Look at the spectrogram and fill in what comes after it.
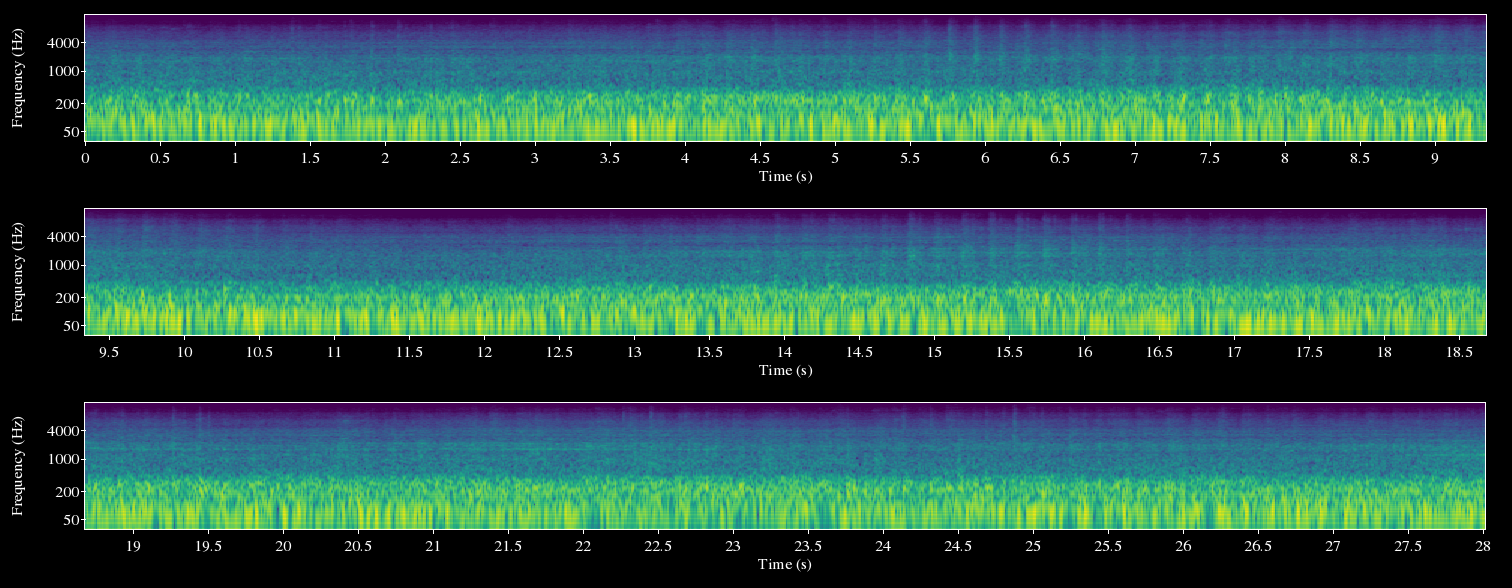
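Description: Freight train cars (boxcars, tank cars and covered hoppers) rolling steadily past, their steel wheels rumbling on the rails.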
